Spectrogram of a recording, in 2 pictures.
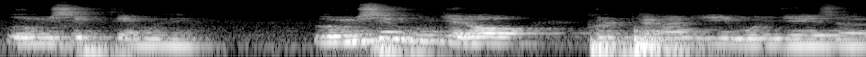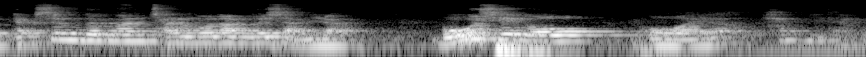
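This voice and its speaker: A male pastor with a high, mellow voice preaches a sermon, posing questions to the congregation as he goes. The recording is echoey and distant, captured in a church sanctuary, with a little hiss or hum.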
